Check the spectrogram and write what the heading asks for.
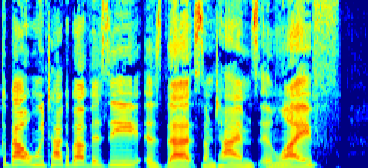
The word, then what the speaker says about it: Vizzy: We look forward to talking about Vizzy Hard Seltzer here on Busy Phillips is Doing Her Best because, number one, Vizzy rhymes with busy.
